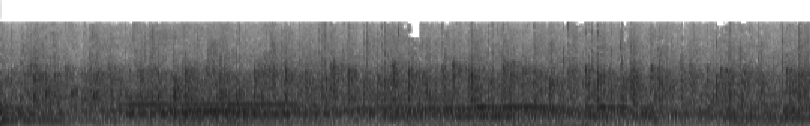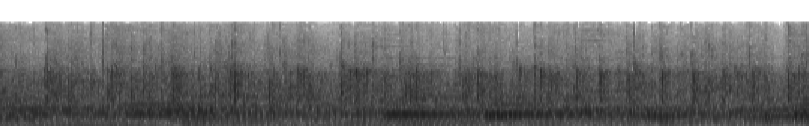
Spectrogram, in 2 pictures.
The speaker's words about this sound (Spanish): Dale aplauso al Señor.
